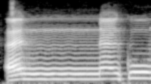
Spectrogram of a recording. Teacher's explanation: An ini mestilah wajib dengung 2 harakat.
